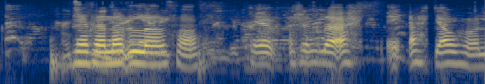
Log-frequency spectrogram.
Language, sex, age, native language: Icelandic, male, 13, Icelandic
